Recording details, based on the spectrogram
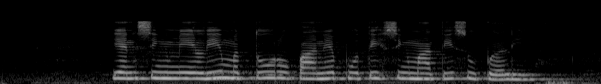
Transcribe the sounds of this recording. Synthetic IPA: jɛnsɪŋmilimət̪uɾupaneput̪ɪhsɪŋmat̪isub̥ä̤li

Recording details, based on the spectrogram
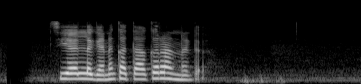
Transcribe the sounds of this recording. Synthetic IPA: sijalːəɡænəkat̪aːkəɾanːəʈə̰

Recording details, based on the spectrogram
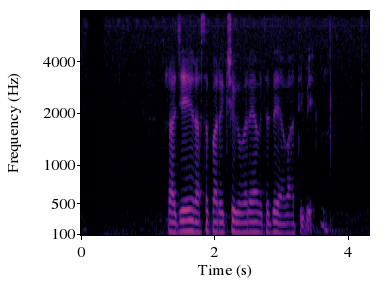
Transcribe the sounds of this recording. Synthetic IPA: ɾɐd͡ʒeeɾɐsɐpɐɾiːkʂɐɡɐʋɐɾejaːʋit̪ɐd̪ɐjɐʋaːt̪ibḛː

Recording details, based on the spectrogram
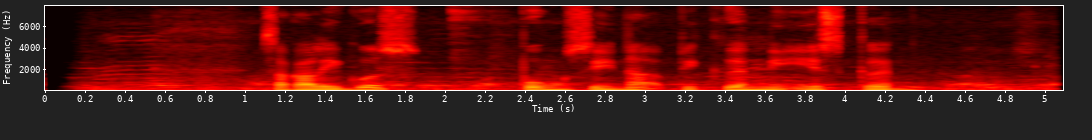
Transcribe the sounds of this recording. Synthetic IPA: sakaliɡuspuŋsinaʔpikʰɨnːiʔiskɨn

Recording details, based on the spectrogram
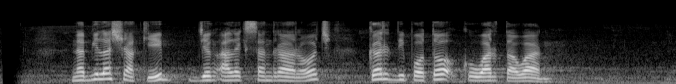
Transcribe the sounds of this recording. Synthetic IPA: nabilaʃakɪp̚d͡ʒɨŋalɛksand̪ɾaɾɔt͡ʃ | kɨrdipɔt̪ɔʔkuwart̪awan

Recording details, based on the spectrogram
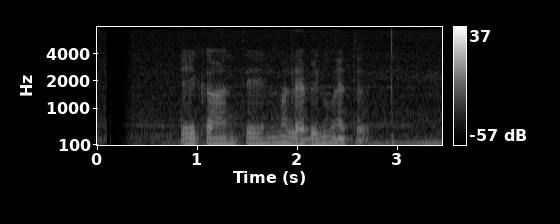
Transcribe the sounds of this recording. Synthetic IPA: eːkaːnt̪ejːnməlæbenuʋæt̪ə̰

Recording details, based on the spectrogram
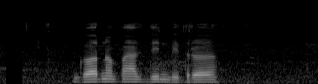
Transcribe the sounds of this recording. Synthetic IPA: ɡʌrnʌpãt͡sd̪inbʱit̪rʌ

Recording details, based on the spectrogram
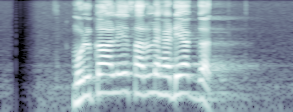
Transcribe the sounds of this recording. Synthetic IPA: mulkaːlejːsaɾələɦæɖejak̚ɡat̪̚

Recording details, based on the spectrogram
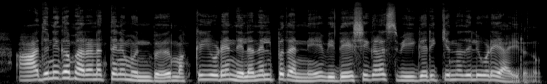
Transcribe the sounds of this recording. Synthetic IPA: aːd̪ʱuniɣɐbʱɐɾɐɳɐt̪ːinɨmunbɨmɐkːɐjuɽe̞nilɐnilpɨt̪ɐnːe̞ʋid̪e̞ːɕiɣɐɭsʋiːɣɐɾikʲːunːɐðiluːɽe̞jaːjḭɾṵnːṵ

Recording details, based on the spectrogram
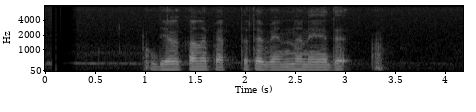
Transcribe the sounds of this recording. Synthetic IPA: d̪eəlkanəpæt̪ːəʈəʋenːəneːd̪ə

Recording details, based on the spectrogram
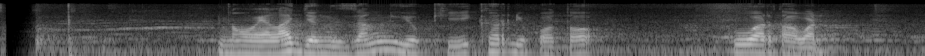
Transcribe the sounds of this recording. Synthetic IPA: nɔwelad͡ʒɨŋzaŋjukʰikʰɨrdipɔt̪ɔ | kuwart̪awan

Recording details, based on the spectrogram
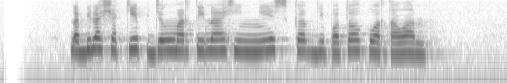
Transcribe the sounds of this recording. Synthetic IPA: nabilaʃakip̚d͡ʒɨŋmart̪inahiŋiskɨrdipɔt̪ɔkəwart̪awan

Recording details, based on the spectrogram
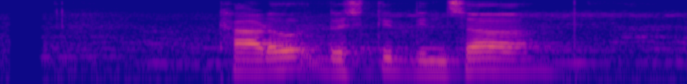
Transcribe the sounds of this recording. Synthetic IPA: ʈʰaɽod̪rist̪it̪̚d̪int͡sʰʌ

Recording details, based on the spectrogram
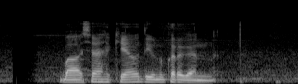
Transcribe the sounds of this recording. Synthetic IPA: baːʃaːɦɛkijaːʋəd̪iunukəɾəɡanːə

